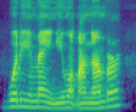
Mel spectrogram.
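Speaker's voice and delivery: plain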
